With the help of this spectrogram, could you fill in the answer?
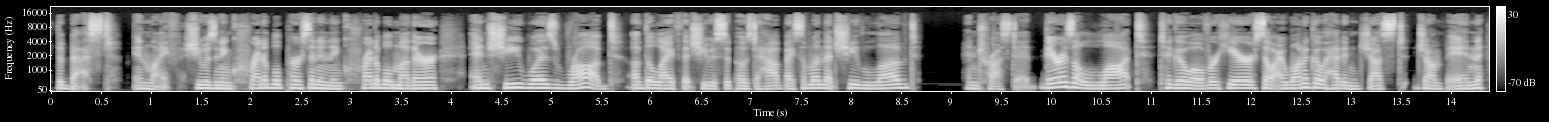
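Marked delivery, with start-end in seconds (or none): none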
